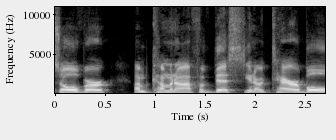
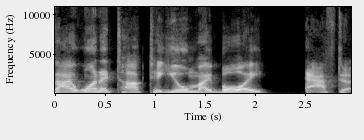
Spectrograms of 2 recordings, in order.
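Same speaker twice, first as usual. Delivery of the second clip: put-on old comedian voice. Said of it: "the voice that I grew up loving".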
